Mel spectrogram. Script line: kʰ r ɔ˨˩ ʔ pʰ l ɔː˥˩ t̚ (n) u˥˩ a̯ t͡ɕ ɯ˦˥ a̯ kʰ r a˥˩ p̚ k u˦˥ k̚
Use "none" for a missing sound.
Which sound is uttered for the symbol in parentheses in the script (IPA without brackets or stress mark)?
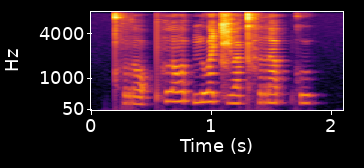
n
